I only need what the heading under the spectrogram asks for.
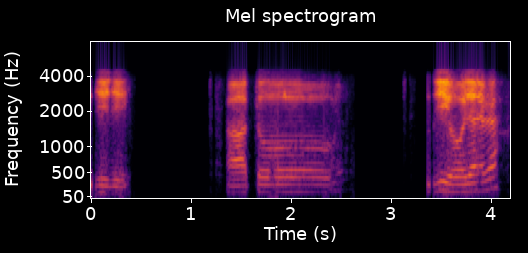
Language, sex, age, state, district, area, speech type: Urdu, male, 18-30, Bihar, Saharsa, rural, conversation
